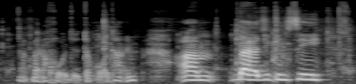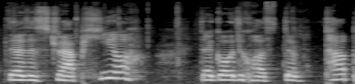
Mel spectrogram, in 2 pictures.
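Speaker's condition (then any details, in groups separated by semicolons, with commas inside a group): Cerebral palsy; lifelong, ankle-foot orthoses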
